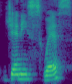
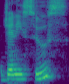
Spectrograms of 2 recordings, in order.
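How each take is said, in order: First: The name ends with the word Swiss. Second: The name ends with the word Seuss. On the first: "it's Jenny Swiss" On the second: "my brother calls it Jenny Seuss"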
